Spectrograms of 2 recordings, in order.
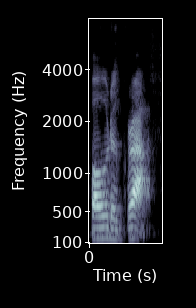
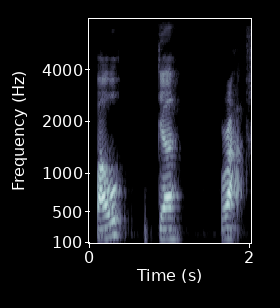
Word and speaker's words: photograph: Chữ O này nó không được nhấn ha, nó chuyển về ơ, chưa? Chấm một cái gr là phụ âm, đem xuống âm này là âm e, bành miệng, chúng ta bành cơ miệng mình ra. Ok, bh thấy đem xuống, chúng ta sẽ đọc từ này là photograph, photograph, photograph.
